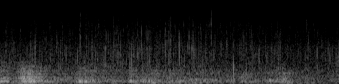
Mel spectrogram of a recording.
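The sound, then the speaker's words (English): Steady heavy rain of a summer evening thunderstorm (yudachi) in Japan hisses across the whole stretch, with low rumbling bursts of thunder rolling underneath. No voices, just the continuous wash of a downpour. “This sudden downpour helps give a feeling of refreshment and usher in a sense of evening cool.”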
